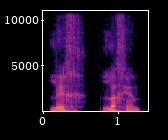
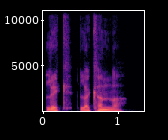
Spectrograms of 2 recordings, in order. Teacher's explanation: In Latin letter Punic, k is often written ch, indicating that Romans perceive it as aspirated cha, or possibly velar fricative-like. Examples: lech, lachen, instead of expected lek, lakanna.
